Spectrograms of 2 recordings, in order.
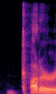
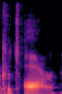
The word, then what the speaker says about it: Qatar: I don't care if they tell them to pronounce it that way. That's like when people say uh cutter instead of Qatar or Keev instead of Kiev.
